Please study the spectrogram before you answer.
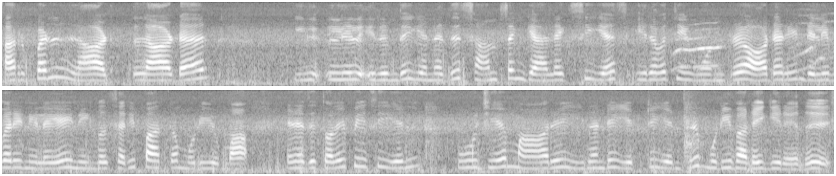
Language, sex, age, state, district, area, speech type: Tamil, female, 30-45, Tamil Nadu, Tiruvallur, urban, read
